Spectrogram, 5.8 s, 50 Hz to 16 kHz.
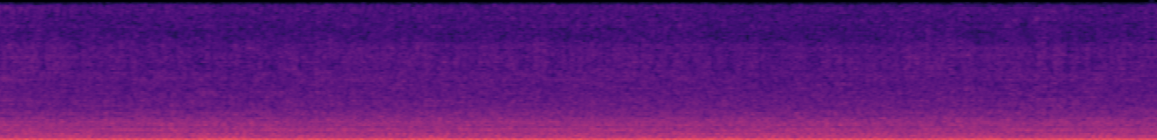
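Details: Briggs & Stratton 1022E snowblower that had been surging, after carburetor cleaning: the single-cylinder engine holds a steady, even low beat with no hunting or surging, running like new.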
